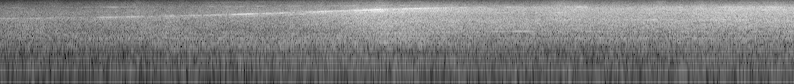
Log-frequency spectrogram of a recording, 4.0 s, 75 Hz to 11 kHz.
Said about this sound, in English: A320 to Frankfurt. Lufthansa flight 987. Rolling start, turn and burn.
